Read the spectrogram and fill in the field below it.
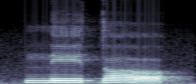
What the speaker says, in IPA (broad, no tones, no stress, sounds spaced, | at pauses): n e d ɾ ɒ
